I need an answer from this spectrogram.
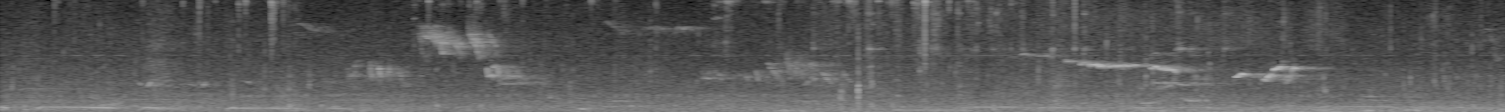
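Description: Outdoor garden ambience with birds chirping now and then: short high calls around the middle and again near the end.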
